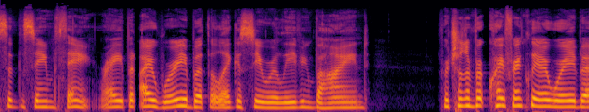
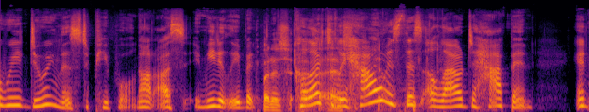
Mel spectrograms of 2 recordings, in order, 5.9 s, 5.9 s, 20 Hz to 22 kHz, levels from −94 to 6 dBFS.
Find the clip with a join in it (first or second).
first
